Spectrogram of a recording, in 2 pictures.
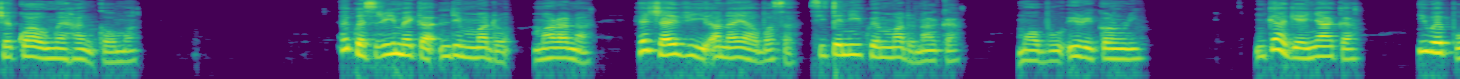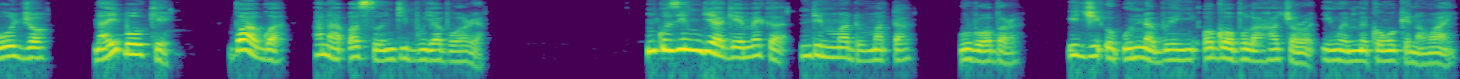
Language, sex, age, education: Igbo, male, 30-45, tertiary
